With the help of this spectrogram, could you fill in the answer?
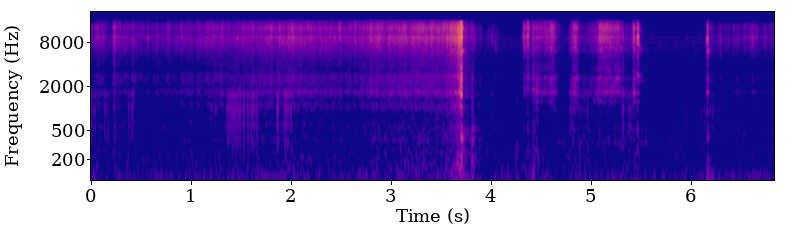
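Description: A large printed metal knife blade presses into and slices a small solid block of black kinetic sand resting on a white surface. A quiet, bright granular scraping builds to a sharp crunchy cut, followed by several shorter gritty scrapes and soft taps as the blade moves through the sand.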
